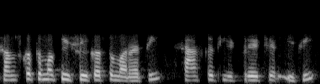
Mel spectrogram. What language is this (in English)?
Sanskrit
